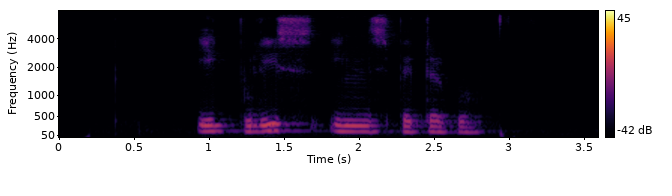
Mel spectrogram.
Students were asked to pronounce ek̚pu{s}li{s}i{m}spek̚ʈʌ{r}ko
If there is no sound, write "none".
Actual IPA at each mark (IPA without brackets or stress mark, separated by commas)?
none, s, n, r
